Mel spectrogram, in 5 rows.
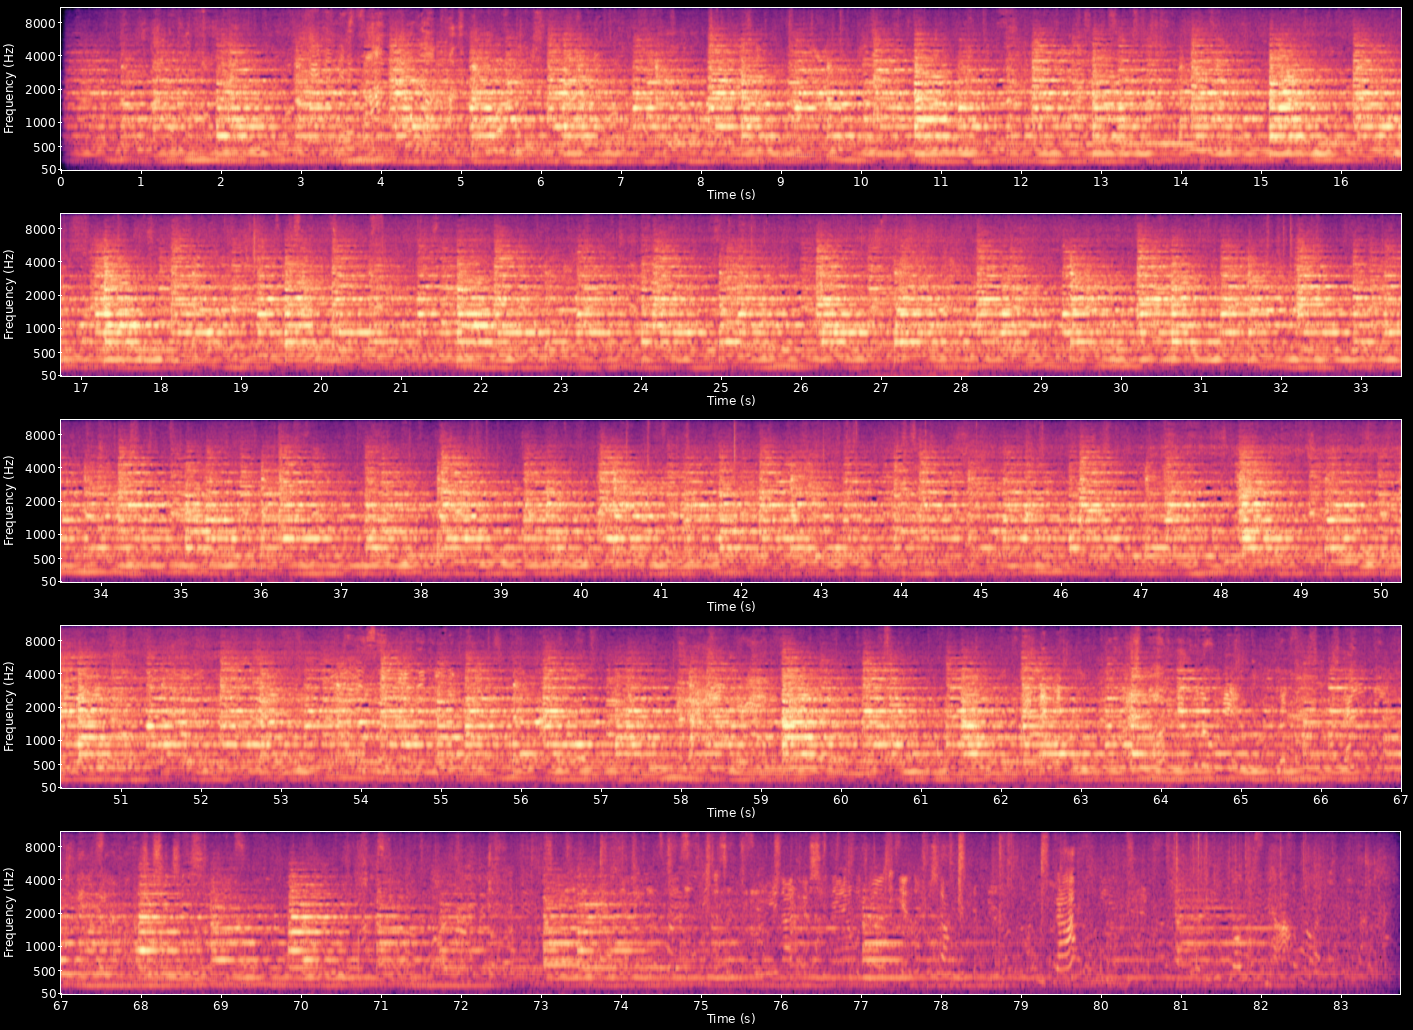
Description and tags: Innenstadt 1b Kirche
Recording around the "Stefansplatz" in vienna.
vienna, stefansplatz, bells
